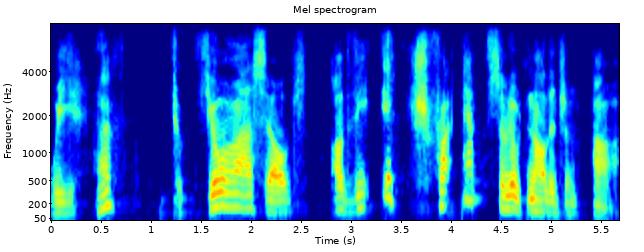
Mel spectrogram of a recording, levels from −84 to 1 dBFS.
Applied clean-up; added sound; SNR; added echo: neural mask model DeepFilterNet 3.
